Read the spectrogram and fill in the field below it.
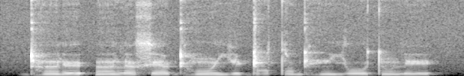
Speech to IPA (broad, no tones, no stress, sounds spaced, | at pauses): ɖʱ ɐ̃ ɾ ɘ ʔ ɐ̃ l ɐ x ɛ ɐ̯ ɖʱ õ j i ɖ ɘ tˤ ɐ̃ ɖʱ ĩ j o t ũ l e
